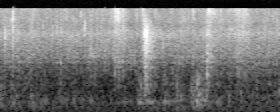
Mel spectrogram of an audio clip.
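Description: Chopped onions sizzle in a pan for cornbread dressing, a steady soft hiss with a few light scraping clicks from stirring, fairly quiet and close with no talking.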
